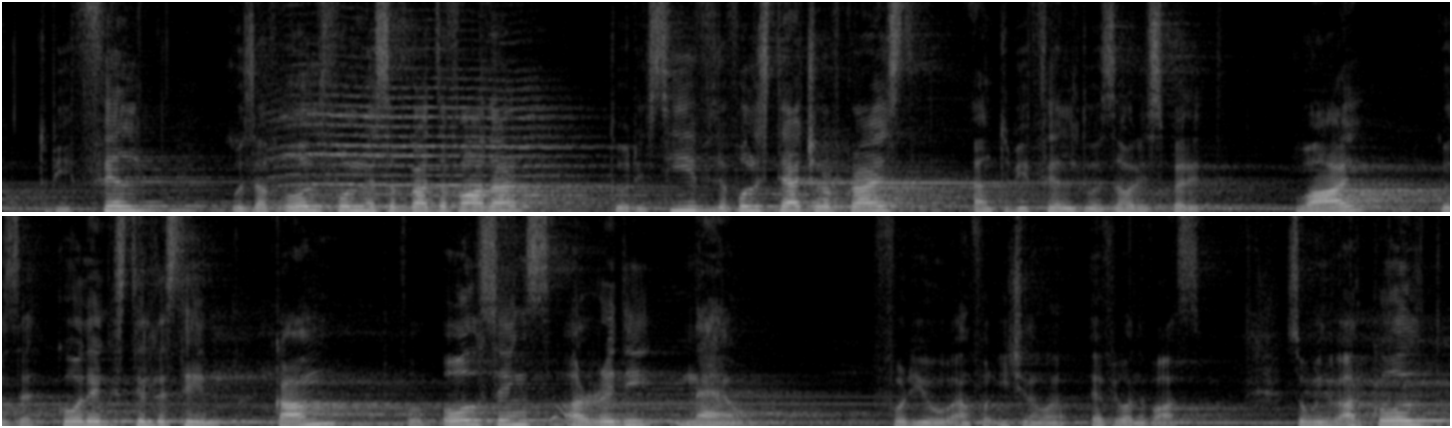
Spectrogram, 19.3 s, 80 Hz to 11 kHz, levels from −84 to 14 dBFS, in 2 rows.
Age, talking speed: 50-69, 170 wpm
